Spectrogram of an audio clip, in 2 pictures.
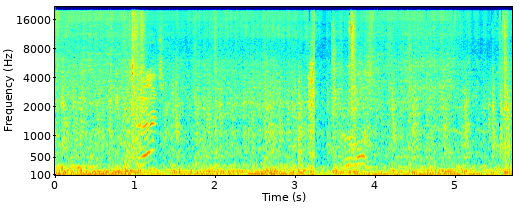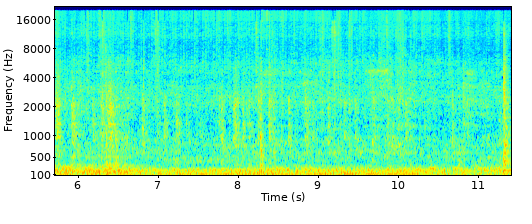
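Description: A 1980 Land Rover Series 3 109 engine droning steadily at close range as it drives in low range through the gears, loud and continuous, with someone talking over it.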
